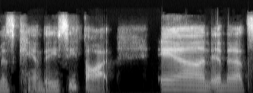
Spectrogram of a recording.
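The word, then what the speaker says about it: Thoth: For those of you that are wondering who we're talking about, her name is Candace Thought. And that's spelled T-H-O-T-H.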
